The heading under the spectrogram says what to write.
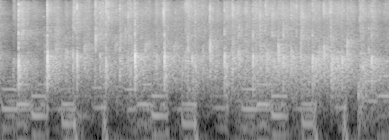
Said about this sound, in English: Enjoy. A round of applause.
